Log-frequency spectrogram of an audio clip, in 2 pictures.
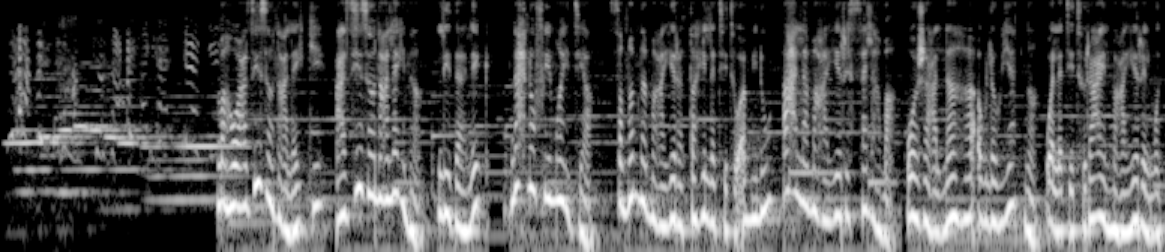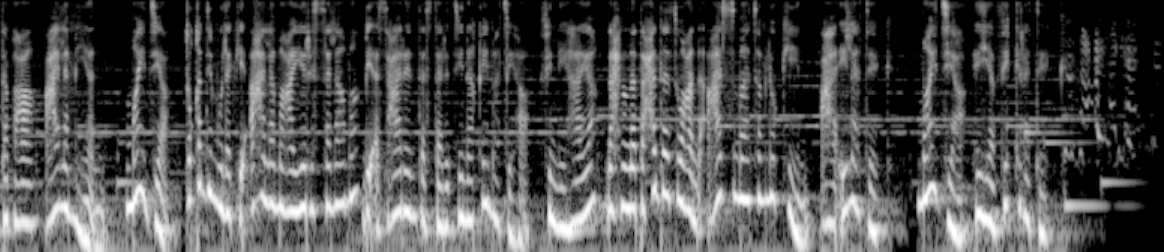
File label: MIDEA Cooking Range Arabic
